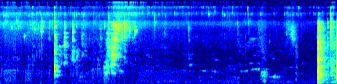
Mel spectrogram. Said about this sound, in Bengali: এই পর্যায়ে আমি ডিমগুলোকে ভেজে ভেজে তুলে নিচ্ছি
